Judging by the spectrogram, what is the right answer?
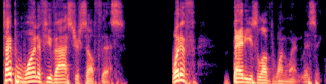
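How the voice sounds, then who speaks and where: A man's voice: mid-range voice, wildly swooping pitch, unhurried, breathy edge, dry recording. A man delivering a livestreamed opinion rant in a blunt, profane, confrontational way, repeating himself for emphasis and asking rhetorical questions. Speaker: online commentator, livestreamer.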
